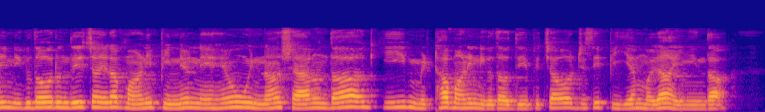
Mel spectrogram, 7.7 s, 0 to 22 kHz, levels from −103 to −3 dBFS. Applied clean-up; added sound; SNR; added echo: none; none; none; none.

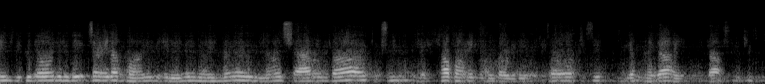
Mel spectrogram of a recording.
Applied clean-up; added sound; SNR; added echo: neural separator model SepFormer DNS4.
